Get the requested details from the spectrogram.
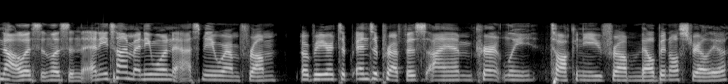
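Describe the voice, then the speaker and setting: In a Long Island accent, a woman speaks at a fairly quick pace and medium pitch, with fairly even intonation and hardly any pauses. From Long Island, New York. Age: 20s. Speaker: podcast co-host. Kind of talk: casual chat.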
